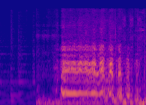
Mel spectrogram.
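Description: A horse whinnying: one quavering call about a second long, beginning about a second in.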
